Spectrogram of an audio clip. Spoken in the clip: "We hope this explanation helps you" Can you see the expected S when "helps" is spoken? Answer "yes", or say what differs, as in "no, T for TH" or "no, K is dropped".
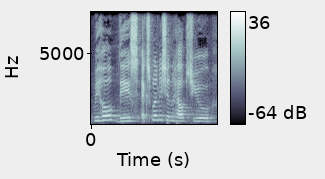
yes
